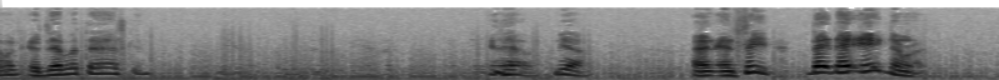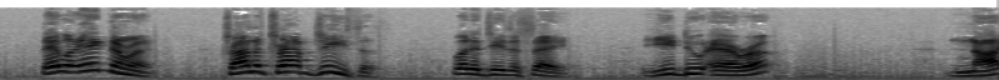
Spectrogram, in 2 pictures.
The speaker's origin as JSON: {"language": "English", "town": "Louisville", "region": "Kentucky", "country": "United States", "tie": "born or raised there", "said": "I'm from Louisville, too. And we'd be riding the bus going to school"}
